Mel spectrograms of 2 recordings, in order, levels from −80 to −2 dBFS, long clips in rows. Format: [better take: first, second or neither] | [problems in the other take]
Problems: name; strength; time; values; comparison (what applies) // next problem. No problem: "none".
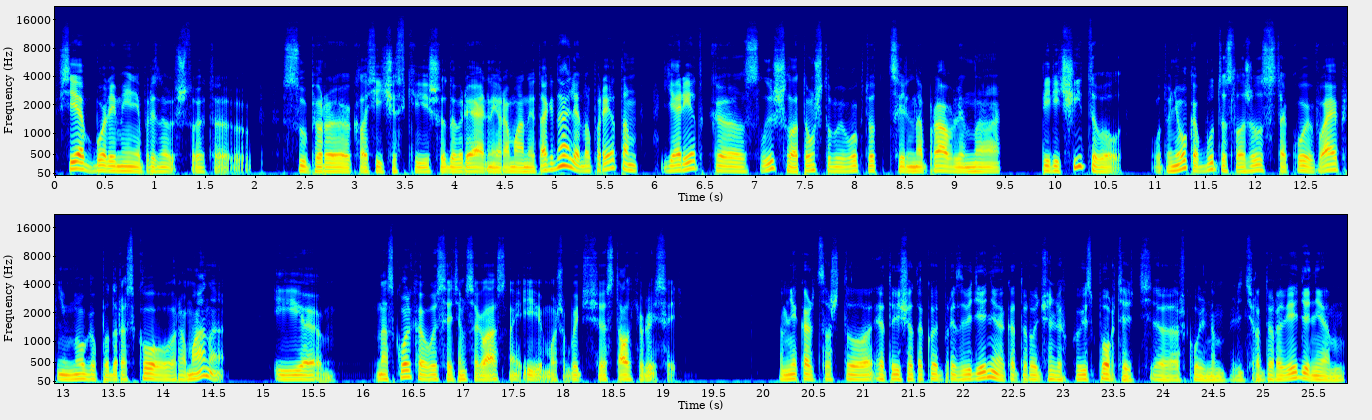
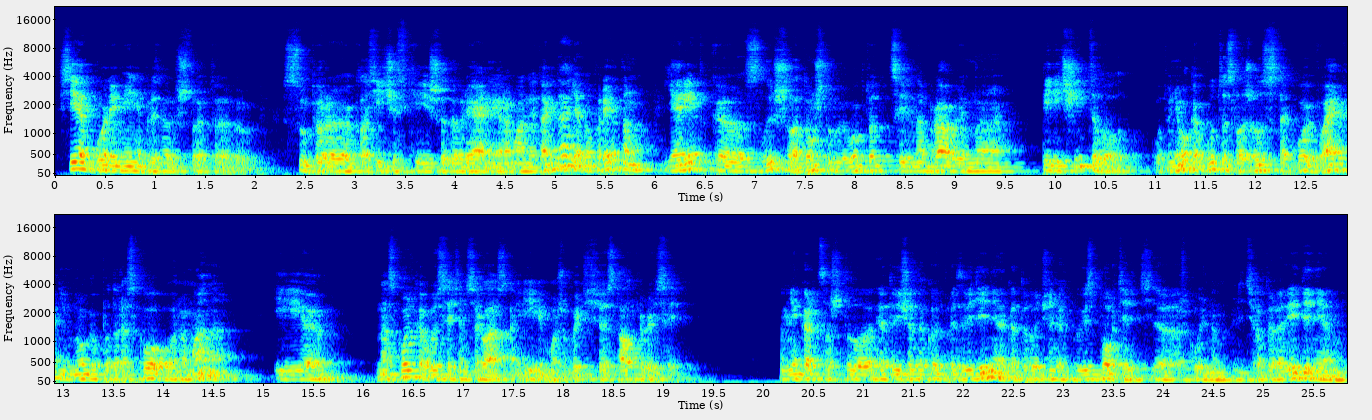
first | off-mic speech; far // room echo; noticeable; dies away in 0.6 s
